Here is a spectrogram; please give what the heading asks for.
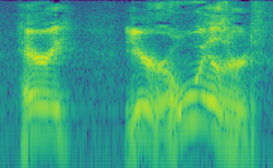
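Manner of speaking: loud, high proud declaration; booming reveal. Acted. Hagrid telling Harry what he is, booming. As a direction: announce it grandly.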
